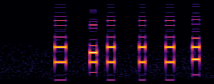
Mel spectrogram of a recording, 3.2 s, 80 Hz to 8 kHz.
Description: DTMF, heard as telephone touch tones, dialled by hand, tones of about 120 ms. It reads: 97999#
